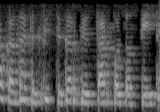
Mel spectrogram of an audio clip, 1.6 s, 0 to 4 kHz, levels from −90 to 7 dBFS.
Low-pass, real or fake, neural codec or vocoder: 3.6 kHz; real; none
